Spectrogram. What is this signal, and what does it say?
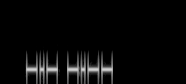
Morse code, heard as a keyed tone, about 34 wpm, 700 Hz. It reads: KY
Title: US States Repeated 3x 35wpm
